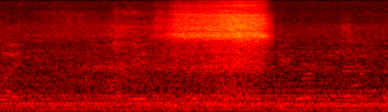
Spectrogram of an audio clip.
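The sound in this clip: A slow inhalation during a breathing exercise, a single soft, airy hiss lasting about a second, over a steady low background hum.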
